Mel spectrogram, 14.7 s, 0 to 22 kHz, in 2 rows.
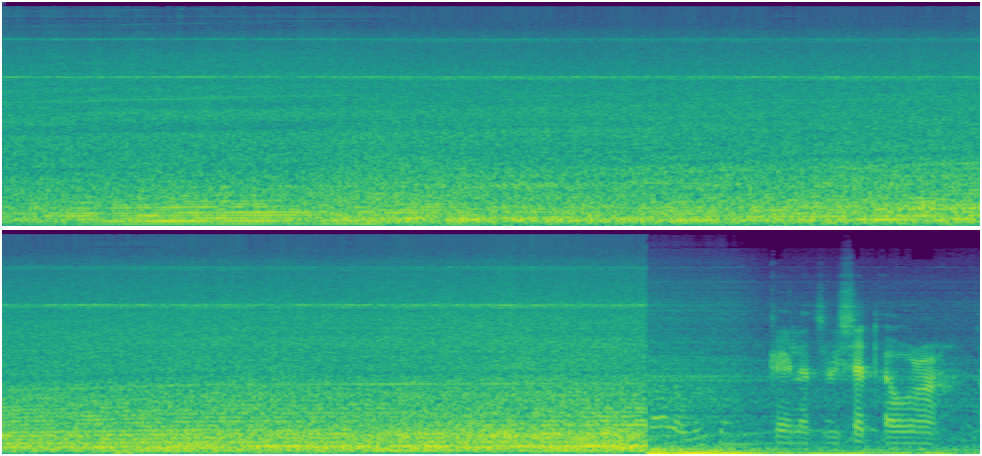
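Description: A Kodiak 100 turboprop in Microsoft Flight Simulator 2020 drones steadily at close range with an even propeller roar. The engine cuts out abruptly near the end, and a few faint clicks follow.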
